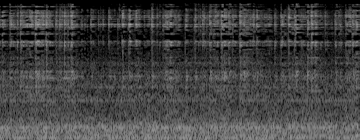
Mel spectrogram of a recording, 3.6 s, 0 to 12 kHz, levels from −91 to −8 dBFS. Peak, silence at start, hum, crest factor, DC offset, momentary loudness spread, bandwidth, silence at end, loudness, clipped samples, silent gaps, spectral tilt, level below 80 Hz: -20 dBFS; 0 s; none; 20 dB; under 0.1%; 5 LU; 11.5 kHz; 0 s; -38 LUFS; under 0.1%; none; -2 dB/octave; -52 dBFS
